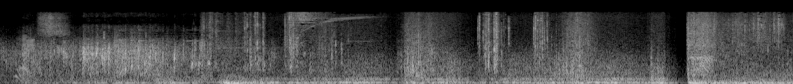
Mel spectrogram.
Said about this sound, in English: What was that? Did I step on a mine? I don't know what that delayed reaction explosion was.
